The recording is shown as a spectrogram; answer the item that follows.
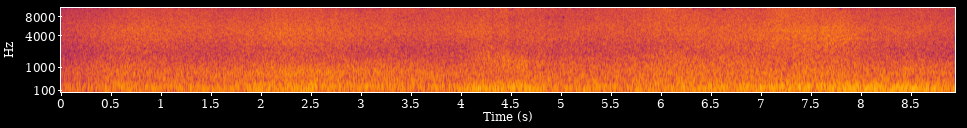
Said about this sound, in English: The ferocious wind, armed with grains of sand, is the agent that shapes all deserts.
